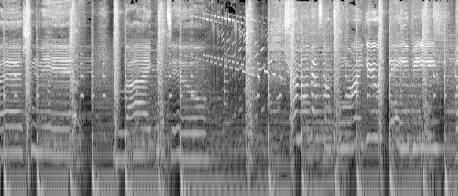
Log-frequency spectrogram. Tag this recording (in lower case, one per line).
music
